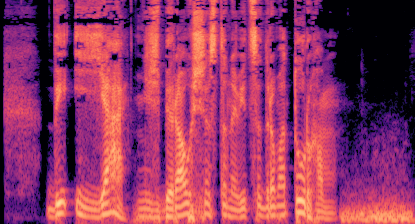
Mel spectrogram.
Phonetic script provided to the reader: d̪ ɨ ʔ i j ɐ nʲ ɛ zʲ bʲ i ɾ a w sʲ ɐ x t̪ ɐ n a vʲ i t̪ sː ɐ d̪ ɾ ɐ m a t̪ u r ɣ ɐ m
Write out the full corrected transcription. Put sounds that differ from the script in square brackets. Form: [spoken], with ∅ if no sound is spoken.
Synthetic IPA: d̪ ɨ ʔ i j [a] nʲ ɛ zʲ bʲ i ɾ a w sʲ ɐ [s] t̪ ɐ n a vʲ i t̪ sː ɐ d̪ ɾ ɐ m a t̪ u r ɣ ɐ m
